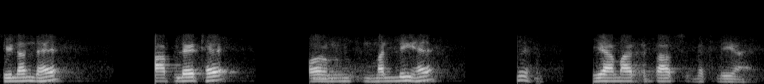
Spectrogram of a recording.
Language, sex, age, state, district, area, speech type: Urdu, male, 60+, Delhi, Central Delhi, urban, conversation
